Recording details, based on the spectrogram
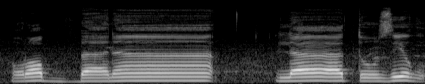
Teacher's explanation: ربنا را کو موٹا کر کے پڑھیں گے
